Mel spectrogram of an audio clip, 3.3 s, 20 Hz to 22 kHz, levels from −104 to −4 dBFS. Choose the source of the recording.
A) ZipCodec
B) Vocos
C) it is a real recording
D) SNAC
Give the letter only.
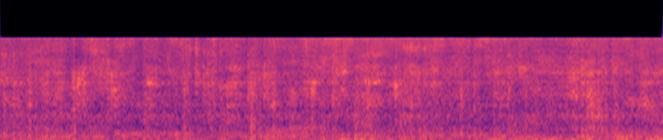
D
